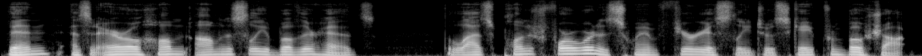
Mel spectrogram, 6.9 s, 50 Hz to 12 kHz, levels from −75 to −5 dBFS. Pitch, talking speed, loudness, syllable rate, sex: 115 Hz, 180 wpm, -20 LUFS, 5.6 syllables/s, male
